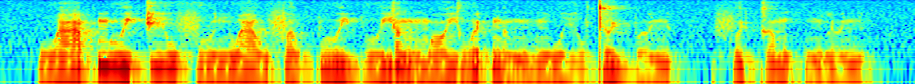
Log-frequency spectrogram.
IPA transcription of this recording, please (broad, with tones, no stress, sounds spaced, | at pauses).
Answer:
w aː˨˥ p̚ m uː˥ j k iː˥ w f uː˨ n w aː˨˧ w f ɐ˨˥ w p uː˧ j p uː˨˥ j ɐ˨˧ ŋ m ɔː˨˧ j w ɵ˥ t̚ ŋ ɐ˨˩ ŋ m ʊ˧ ŋ w iː˨˧ w t̪ ɵ˥ ɥ p ɵ˨ n | f ɵ˨˩ ɥ k ɐ˨˥ m kʷ ɐ˨˩ ŋ l ɵ˨ n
